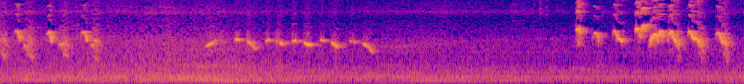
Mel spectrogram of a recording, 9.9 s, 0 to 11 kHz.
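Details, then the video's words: Hwamei, called samyong or garuwa and described as a bird of 1001 voices, singing: loud varied whistled notes, then a run of slurred descending whistles, ending in a fast, rich burst of mixed whistled phrases. "KICAU BURUNG SAMYONG //GARUWA 1001 SUARA"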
